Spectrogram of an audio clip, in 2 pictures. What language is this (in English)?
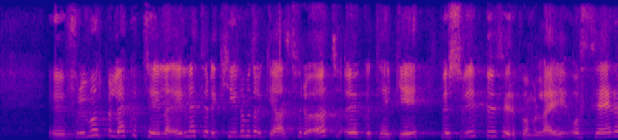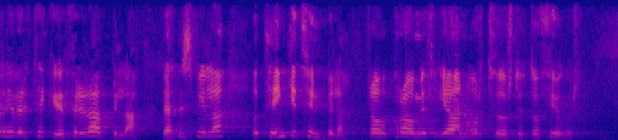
Icelandic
